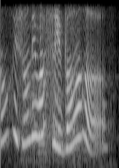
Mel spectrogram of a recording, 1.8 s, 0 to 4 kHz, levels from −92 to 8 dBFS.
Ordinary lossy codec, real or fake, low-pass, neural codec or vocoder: none; real; 3.6 kHz; none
